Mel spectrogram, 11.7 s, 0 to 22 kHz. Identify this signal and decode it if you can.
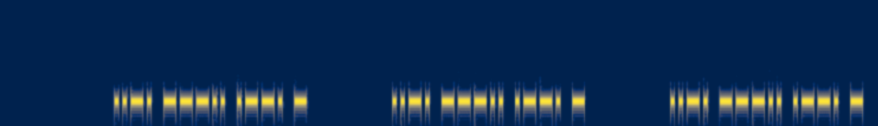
Morse code, heard as a keyed tone, about 22 wpm, 700 Hz. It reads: F8PT F8PT F8PT
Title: DXCC-100 Call Signs - 4 Characters - Repeated 3x - 22wpm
